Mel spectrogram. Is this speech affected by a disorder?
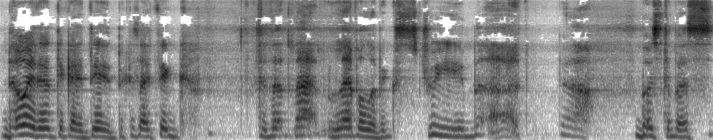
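Yes: ALS; voice very weak, needs amplifier, breathing apparatus audible in background.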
